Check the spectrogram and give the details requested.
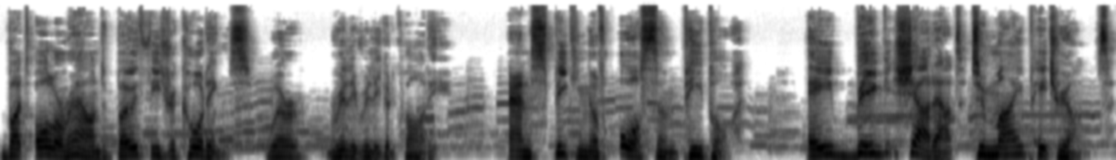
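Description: A man's voice: fairly high pitch, slow. A man hosting a podcast, giving a scripted introduction addressed to his listeners. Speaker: podcast host. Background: music.

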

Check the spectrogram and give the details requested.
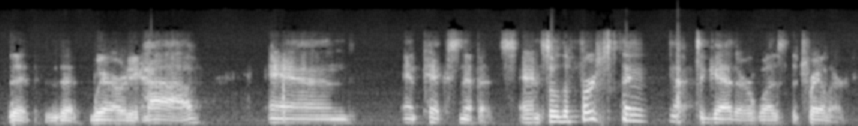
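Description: A man giving casual interview answers as a podcast guest, thinking aloud in halting fragments. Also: on the low side. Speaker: podcast guest, radio drama creator and producer. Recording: dull lo-fi audio.

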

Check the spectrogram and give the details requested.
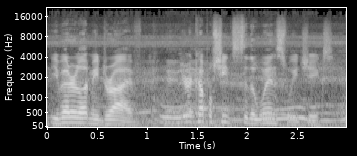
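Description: An actor playing a nervous, placating teenage jock with a hesitant, cajoling manner in an audio drama. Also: male voice, a little high, huge pitch swings, quick pace, low-quality recording. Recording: loud crowd and car sounds behind.

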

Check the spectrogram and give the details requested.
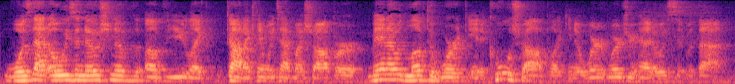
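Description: A man's voice: medium pitch, fast talker, hardly any pauses, darkish tone, slight background noise. A man hosting an interview in a tattoo shop, asking long, rambling questions in a casual, chatty way. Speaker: interviewer, podcast host. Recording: echoey room.

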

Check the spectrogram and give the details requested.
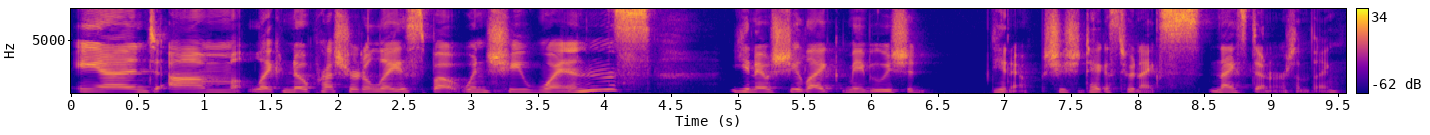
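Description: A woman's voice: medium pitch, unhurried, a bit bright. A woman co-hosting a podcast, talking in a casual, conversational way. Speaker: podcast co-host.

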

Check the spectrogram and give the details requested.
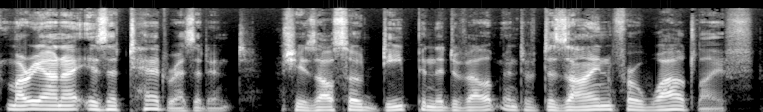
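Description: Podcast host guy, low warm voice, calm measured delivery, dead dry studio. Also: no echo. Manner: measured, scripted introduction then thoughtful questions. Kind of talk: interview podcast.

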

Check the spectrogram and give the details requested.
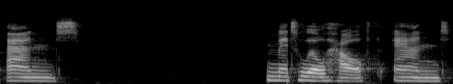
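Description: Woman, interview guest, slightly low-pitched, earnest, candid, halting restarts. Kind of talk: personal reflective talk.

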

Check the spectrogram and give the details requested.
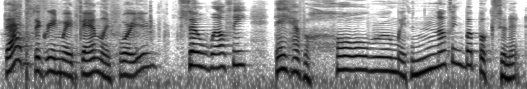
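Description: Sly older great-aunt, animated delivery. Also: female voice, a little high, a little slow, slight background noise. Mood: breezy, wry. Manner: coaxing, condescending endearments. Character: sly, folksy great-aunt, sweetly evasive and nudging. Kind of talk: audio drama acting.

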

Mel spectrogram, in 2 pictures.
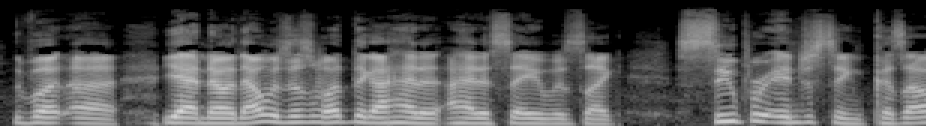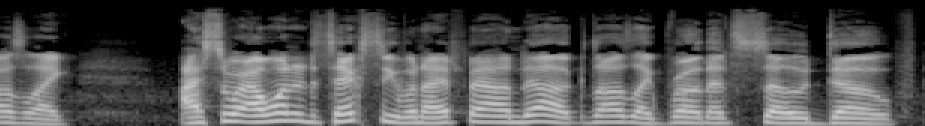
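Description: A young man co-hosting a sports podcast, talking in an excitable, slangy way and repeating himself. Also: fairly high pitch, fairly quick, no room sound, studio quality. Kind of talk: casual basketball chat.

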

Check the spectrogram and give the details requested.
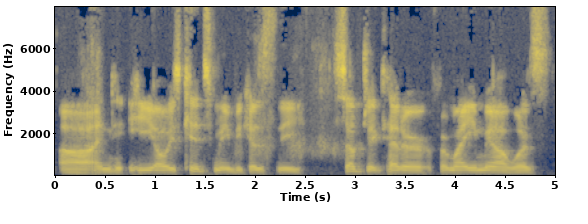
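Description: A man's voice: low-pitched, level tone, moderate pace, low-quality recording. A man, an editor, answering questions casually as a guest in an interview.

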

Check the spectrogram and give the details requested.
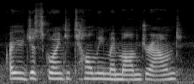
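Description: A woman's voice: high-pitched, little pitch movement, a little fast, faint music behind, lightly acted. An actress playing a strange, blunt, insistent young girl in a supernatural audio drama. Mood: eerie, insistent.

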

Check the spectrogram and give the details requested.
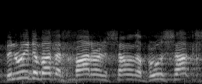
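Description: An actor playing a chatty, folksy cab driver who repeats himself in slang, in an old radio drama. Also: male voice, very high voice, steady tone, rapid-fire. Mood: chatty, pestering. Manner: garrulous, repetitive, slangy working-class talk. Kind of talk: golden-age radio drama acting. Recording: muffled, hissy vintage radio recording.

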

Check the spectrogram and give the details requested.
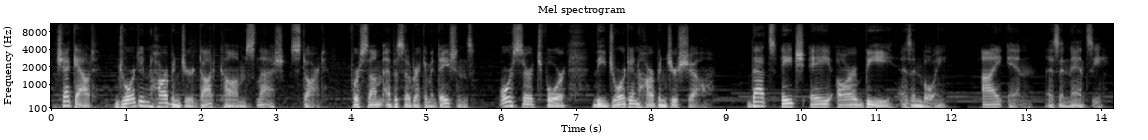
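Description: A man's voice: deep voice, big pitch swings, slow, soft background music. A man reading a scripted podcast promo as an upbeat recommendation. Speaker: ad reader.

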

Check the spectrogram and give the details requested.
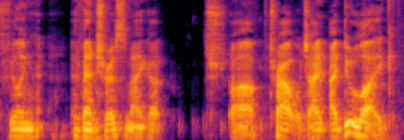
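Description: A man's voice: lowish voice, fairly even intonation, moderate pace, vocal fry, a bit bright. A man co-hosting a podcast, rambling a little in casual chat. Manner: rambling, restarts. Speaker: podcast co-host.

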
